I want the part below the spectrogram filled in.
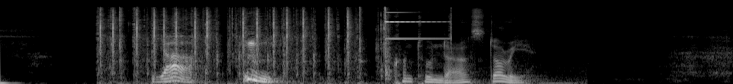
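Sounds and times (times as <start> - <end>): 
crisp typewriter key clacks in a podcast segment jingle: 1.0 - 4.6
speech: 1.6 - 2.9, 4.0 - 5.4.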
